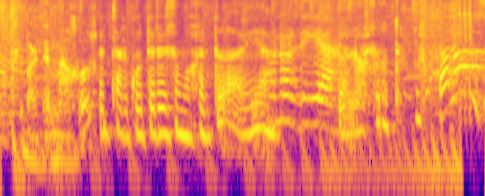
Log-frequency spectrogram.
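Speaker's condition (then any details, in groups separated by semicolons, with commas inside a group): No condition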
